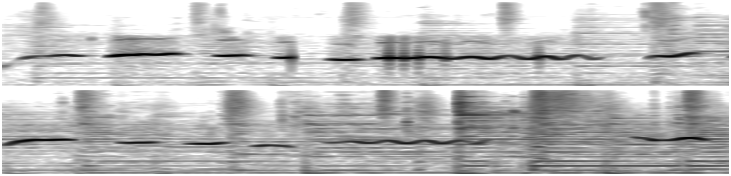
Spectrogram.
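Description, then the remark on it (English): Someone whistles a flowing melody in clear, steady phrases with a slight wavering vibrato, over a low, soft musical backing. “Can you whistle as I slowly turn you down? Can you whistle a tune?”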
